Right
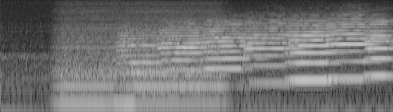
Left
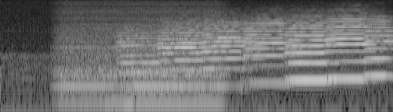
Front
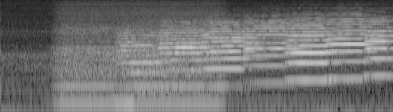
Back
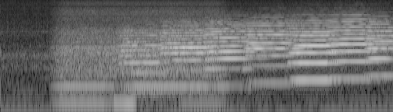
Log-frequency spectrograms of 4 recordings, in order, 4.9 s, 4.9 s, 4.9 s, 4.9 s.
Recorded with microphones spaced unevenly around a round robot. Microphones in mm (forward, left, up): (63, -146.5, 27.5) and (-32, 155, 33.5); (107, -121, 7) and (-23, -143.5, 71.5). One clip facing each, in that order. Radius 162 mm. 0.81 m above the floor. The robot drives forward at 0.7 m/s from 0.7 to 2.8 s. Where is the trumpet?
25° left, 2 m; by 4.8 s 40° left, 1.4 m.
